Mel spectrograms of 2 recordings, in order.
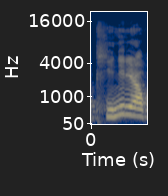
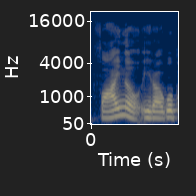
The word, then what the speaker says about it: vinyl: 비닐봉투 가져갈 때 그 비닐, 우리가 비닐이라고 하면 비닐 좀 가져와, 비닐봉투를 얘기하죠. 그렇죠? 그런데 이 단어도 영어고요. 발음은 다릅니다. 발음은 vinyl이라고 발음이 되고요.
